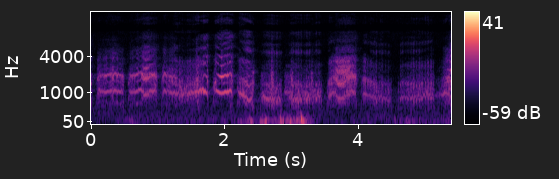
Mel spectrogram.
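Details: Kookaburra father with a chick, teasing it with food and possibly offering it to his partner; loud hoarse cackling in a steady run of choppy bursts, some notes sliding upward, with barely a pause throughout.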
